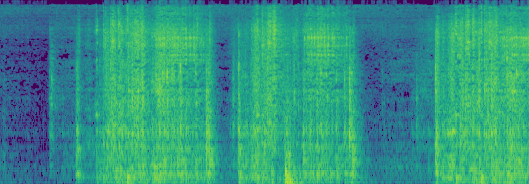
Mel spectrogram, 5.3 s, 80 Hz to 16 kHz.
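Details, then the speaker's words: 5 hp Briggs & Stratton engine from a Bolens 5 rototiller on the bench: repeated rattly pull-starts with no catch after it kicked back; compression seems lower and a sheared flywheel key is suspected, unconfirmed; failed start after kickback. "Okay guys, well you saw it did run very briefly, but Dad thinks I may have possibly sheared a flywheel key when it kicked back when I tried to fire, so that's going to be it for tonight."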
